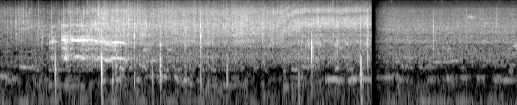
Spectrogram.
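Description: Sliced onions and pandan leaves sizzling in hot oil in a clay pot, with a wooden spoon knocking against the pot now and then as they are stirred. A rooster crows once, about a second in. The sound cuts out briefly about three quarters of the way through, and a softer sizzle follows.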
